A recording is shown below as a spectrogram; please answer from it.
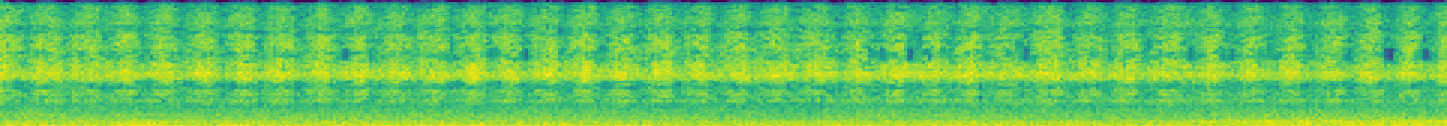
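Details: Summer cicadas at a Croatian seaside campsite on the Adriatic, droning in a dense, throbbing high-pitched buzz with fast regular pulses, backed by a deep wash of wind and surf noise.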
